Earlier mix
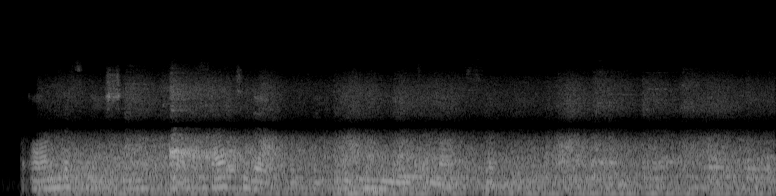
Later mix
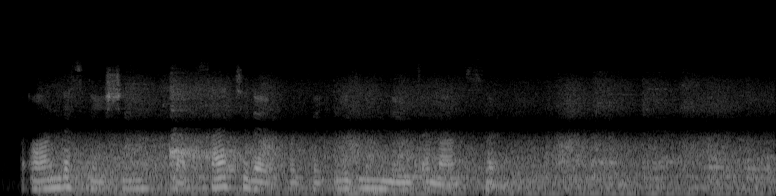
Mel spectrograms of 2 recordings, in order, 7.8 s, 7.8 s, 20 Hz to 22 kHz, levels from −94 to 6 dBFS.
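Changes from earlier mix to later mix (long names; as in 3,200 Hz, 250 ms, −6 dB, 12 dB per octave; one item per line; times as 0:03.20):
background −6.0 dB
master: add high-pass filter 55 Hz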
